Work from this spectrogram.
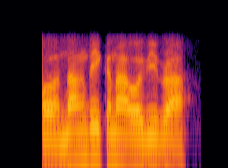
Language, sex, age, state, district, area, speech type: Manipuri, male, 18-30, Manipur, Kangpokpi, urban, conversation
